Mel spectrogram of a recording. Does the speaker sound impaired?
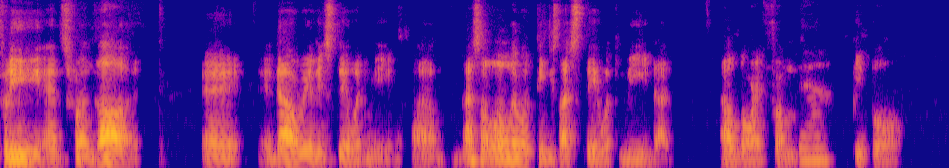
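Yes: cleft palate; cleft palate since childhood, speech practiced for many hours at home over years; hard to speak growing up, could not say every word even in high school, mocked for speech.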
